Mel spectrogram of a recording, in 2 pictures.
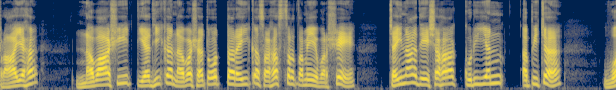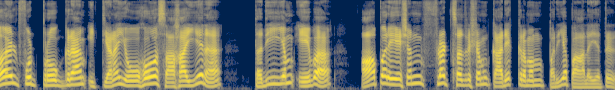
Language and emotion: Sanskrit, neutral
